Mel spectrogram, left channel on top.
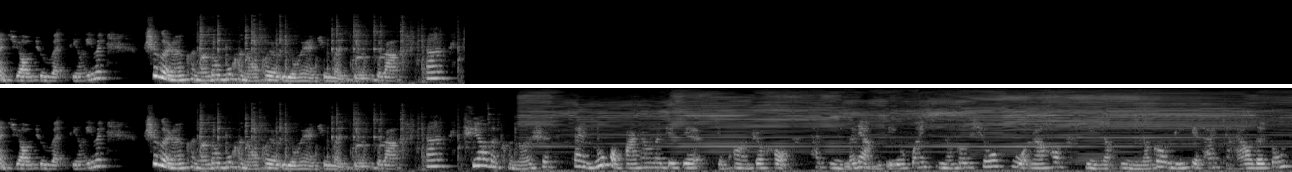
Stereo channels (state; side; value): drops out; left; at 4.7 s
